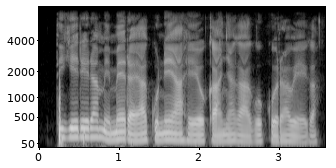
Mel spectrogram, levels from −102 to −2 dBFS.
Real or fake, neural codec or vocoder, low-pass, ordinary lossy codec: real; none; 7.2 kHz; none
